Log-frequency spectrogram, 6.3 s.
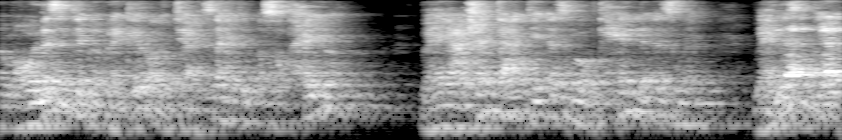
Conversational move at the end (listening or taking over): taking over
